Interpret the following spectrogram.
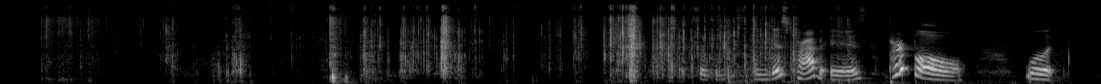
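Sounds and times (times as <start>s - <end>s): plastic packaging crinkling: 0.0s - 8.8s.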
